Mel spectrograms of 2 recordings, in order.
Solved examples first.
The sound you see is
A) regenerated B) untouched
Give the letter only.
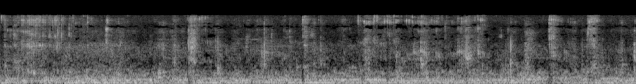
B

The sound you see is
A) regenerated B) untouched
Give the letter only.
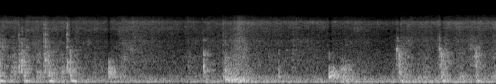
B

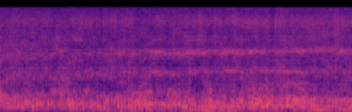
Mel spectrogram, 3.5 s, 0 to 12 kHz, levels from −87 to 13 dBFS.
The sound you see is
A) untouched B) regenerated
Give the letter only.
B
